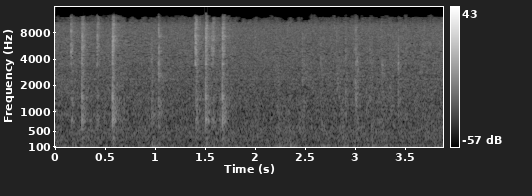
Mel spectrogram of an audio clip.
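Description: Code is typed on a computer keyboard in quick irregular bursts of close, crisp key clicks with short pauses between words. No one speaks.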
